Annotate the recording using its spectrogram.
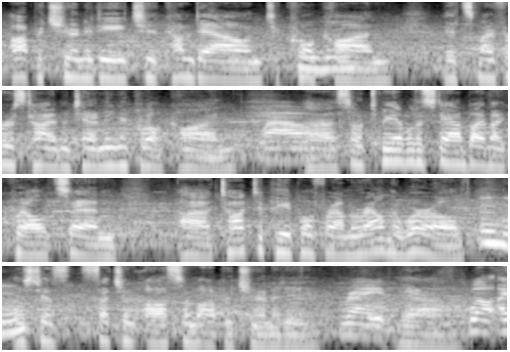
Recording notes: on the show floor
